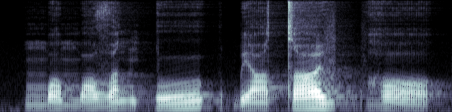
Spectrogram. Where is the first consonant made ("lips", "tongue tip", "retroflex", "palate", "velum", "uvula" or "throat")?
lips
